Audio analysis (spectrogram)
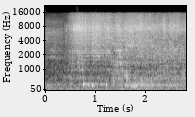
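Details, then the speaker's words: Sloan sensor-operated flushometer, pressure checked with EBV-375-A cap gauge, control stop not opened far enough: short, soft rushing flush lacking a strong surge; weak flush, control stop needs opening a little more so water swirls into the trap. "just a little bit more i should be good i want all the water to swirl right into the trap and then we're good to go"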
